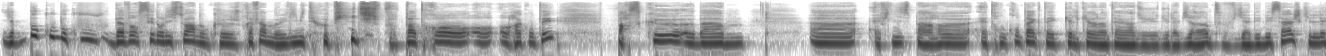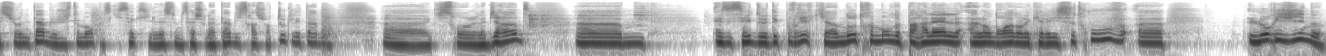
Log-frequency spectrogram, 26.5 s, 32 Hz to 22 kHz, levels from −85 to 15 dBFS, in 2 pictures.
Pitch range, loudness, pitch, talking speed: 135-170 Hz, -19 LUFS, 150 Hz, 215 wpm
